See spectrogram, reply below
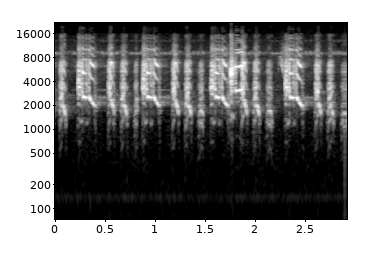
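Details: Grey francolin male and female calling together, known locally as teetar: rapid run of loud, harsh, squawky notes, many sliding downward, repeated several times a second without pause, with a steady low hum behind.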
